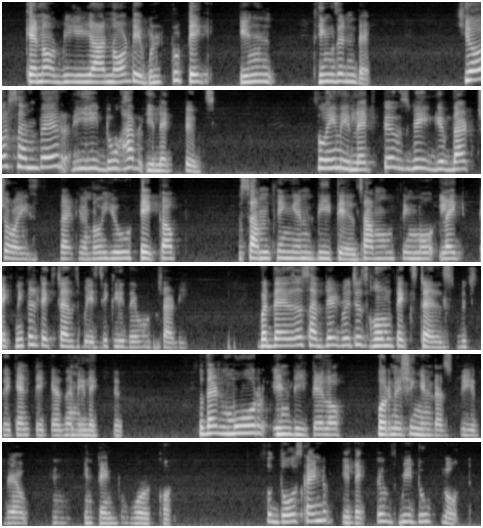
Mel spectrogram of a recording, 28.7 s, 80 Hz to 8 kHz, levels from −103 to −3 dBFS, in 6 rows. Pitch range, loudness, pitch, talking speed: 195-245 Hz, -24 LUFS, 215 Hz, 165 wpm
